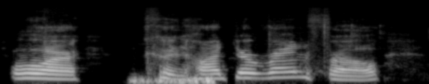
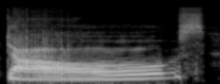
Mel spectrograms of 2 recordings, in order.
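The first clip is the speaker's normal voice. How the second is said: drawn-out hype; 3 semitones lower than usual. Acted. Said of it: "how are we calling them?".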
